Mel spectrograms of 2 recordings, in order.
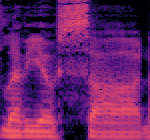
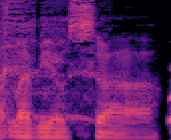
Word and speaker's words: Leviosa: And so they'll go, well, it's Leviosa, not Leviosa, or something like that from Harry Potter.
